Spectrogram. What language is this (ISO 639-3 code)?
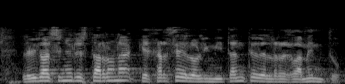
spa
